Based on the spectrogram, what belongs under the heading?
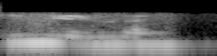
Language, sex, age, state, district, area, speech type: Kashmiri, female, 18-30, Jammu and Kashmir, Pulwama, urban, conversation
